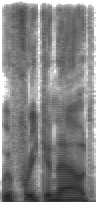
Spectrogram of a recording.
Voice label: Phrase Pitched; Vengeance Samples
